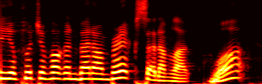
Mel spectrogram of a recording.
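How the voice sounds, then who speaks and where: At a moderate pace, a man with a high pitch and lively intonation speaks with an Australian accent. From Australia, Adelaide and Sydney, Lebanese family. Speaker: stand-up comedian and radio announcer. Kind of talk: casual chat.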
